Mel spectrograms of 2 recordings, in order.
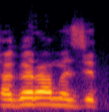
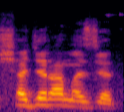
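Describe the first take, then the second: First: The first word has a g sound in the middle. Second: The first word has a j sound in the middle. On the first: This is how the local Arabs say the name. "यहाँ के जो अरबी हैं वो इसको" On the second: This is how Urdu speakers say the name. "Urdu बोलने वाले लोग इसको कहते हैं"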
